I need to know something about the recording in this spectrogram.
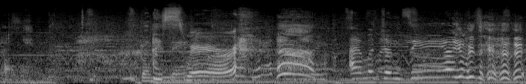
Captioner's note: gasps; both laughing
